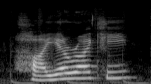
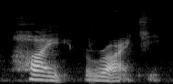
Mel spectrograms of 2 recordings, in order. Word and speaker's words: hierarchy: The British pronunciation is hierarchy, hierarchy, and the American pronunciation is hierarchy, hierarchy. So again, you would hear hierarchy, hierarchy, the British version, or hierarchy, hierarchy, the American version.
